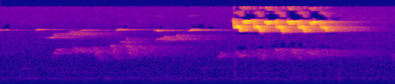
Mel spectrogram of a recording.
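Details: A male Siberian blue robin gives faint high thin whistles, then bursts into a very high, fast, shimmering trill of rapid repeated notes for about a second.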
